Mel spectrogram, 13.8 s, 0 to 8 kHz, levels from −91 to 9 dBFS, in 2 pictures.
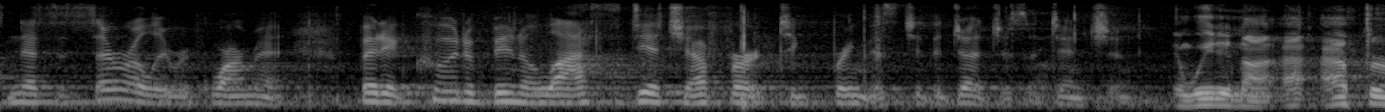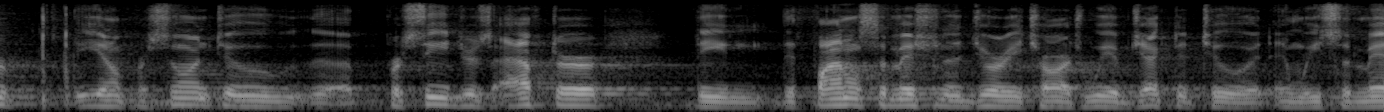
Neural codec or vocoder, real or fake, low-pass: none; real; 7.2 kHz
